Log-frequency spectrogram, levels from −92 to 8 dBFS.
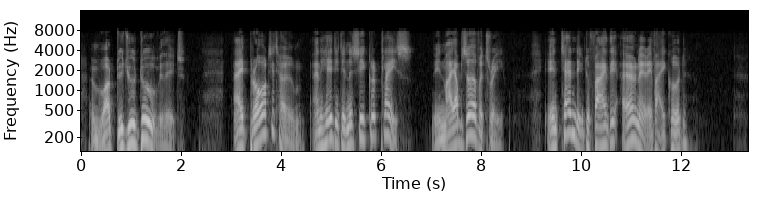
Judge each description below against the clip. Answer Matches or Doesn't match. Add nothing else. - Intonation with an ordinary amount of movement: Doesn't match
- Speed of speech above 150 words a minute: Doesn't match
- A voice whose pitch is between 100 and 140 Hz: Matches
